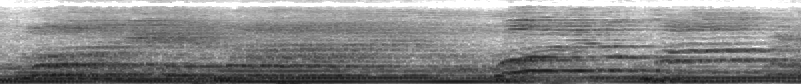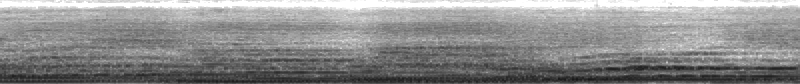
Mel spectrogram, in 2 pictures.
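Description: Live gospel worship singing in Twi: a female lead vocalist with backing singers and a live band, the voices holding long notes and sliding up in pitch about three seconds in.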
